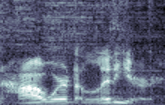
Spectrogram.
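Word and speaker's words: Howard Lederer: $5.95 World Championship Poker All-In featuring Howard Lettier. That's how you pronounce his name.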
